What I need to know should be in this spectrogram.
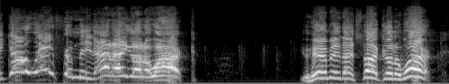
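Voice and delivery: loud, high preacher's warning; full-force preaching. Real, not acted. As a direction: build from firm to shouted rebuke.

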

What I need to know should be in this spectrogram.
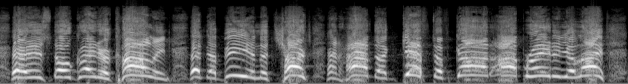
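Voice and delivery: loud, high preaching shout, building; full-force preaching. Real, not acted. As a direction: build to a driving sermon climax.

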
